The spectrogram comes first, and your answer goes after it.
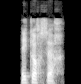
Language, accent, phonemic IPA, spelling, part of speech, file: French, France, /e.kɔʁ.sœʁ/, écorceur, noun, LL-Q150 (fra)-écorceur.wav
- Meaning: debarker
